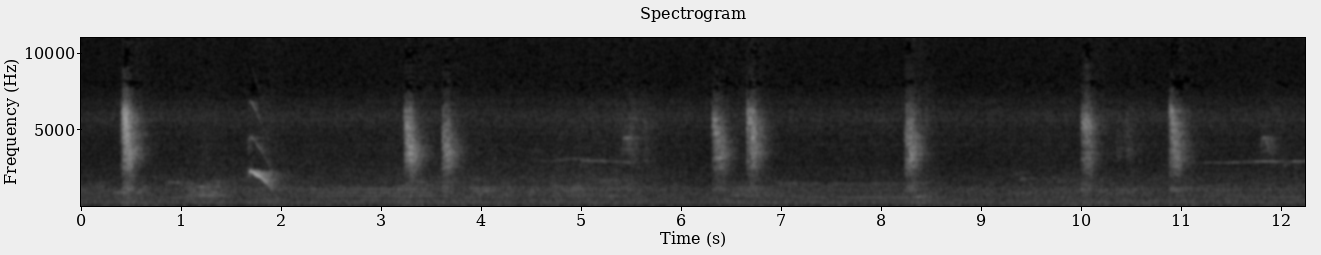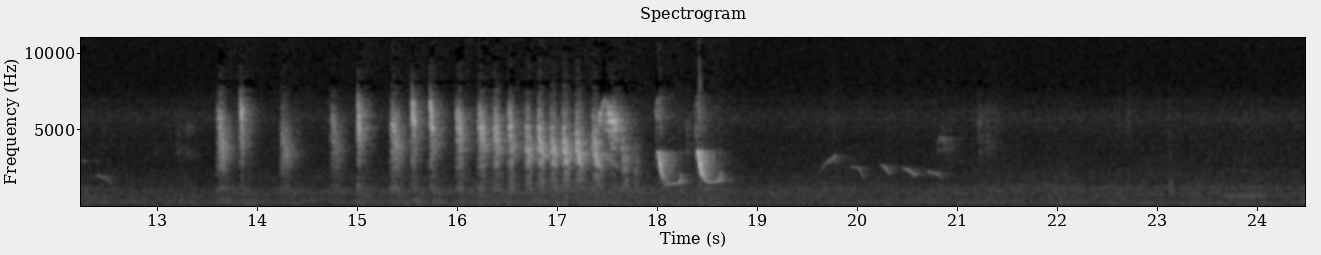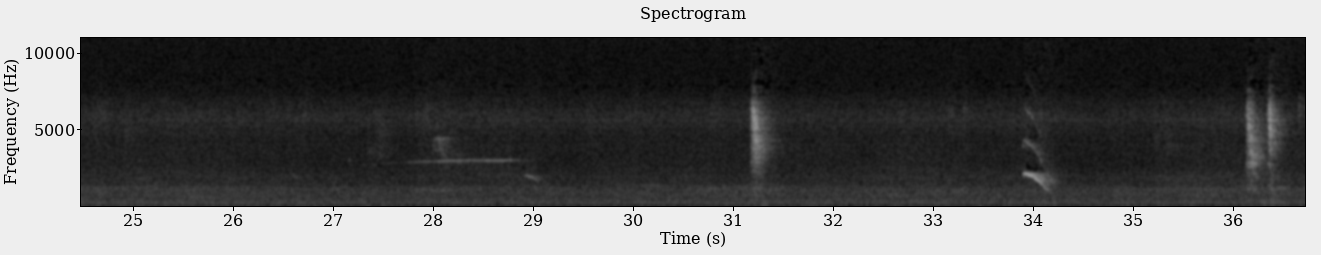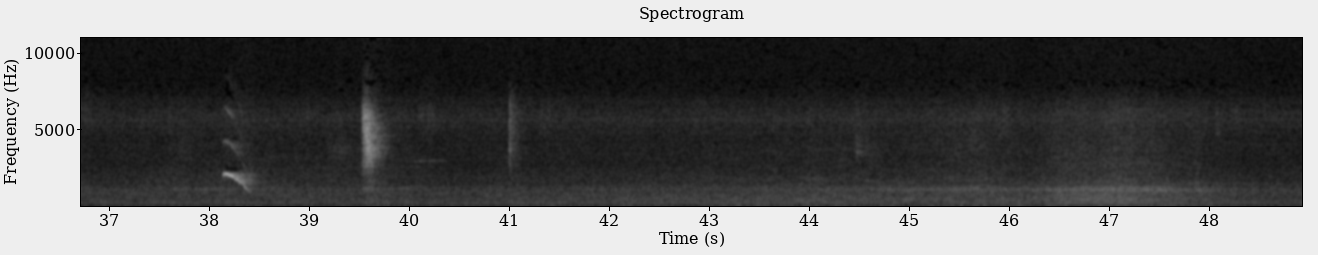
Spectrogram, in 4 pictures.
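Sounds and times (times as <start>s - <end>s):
bird chirping calls: 0.3s - 0.7s, 4.7s - 7.2s, 8.0s - 8.6s, 10.0s - 12.6s, 13.2s - 18.8s, 19.6s - 21.5s, 27.2s - 29.1s, 31.1s - 31.5s, 33.9s - 34.3s, 36.1s - 36.6s, 38.1s - 38.6s, 39.2s - 40.5s
bird singing high notes and trill: 4.7s - 8.6s, 10.0s - 12.6s, 27.2s - 29.1s, 39.3s - 40.5s
soft bird chirps: 10.0s - 12.6s, 27.2s - 29.1s, 39.3s - 40.5s.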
